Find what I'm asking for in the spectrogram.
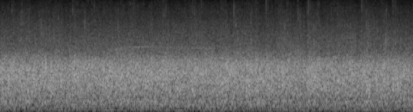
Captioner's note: applause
